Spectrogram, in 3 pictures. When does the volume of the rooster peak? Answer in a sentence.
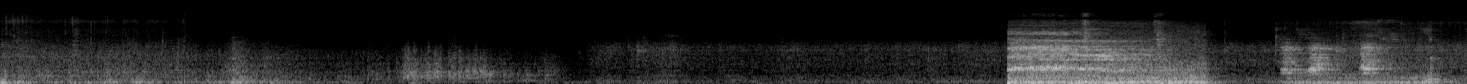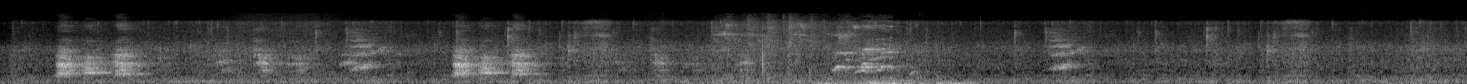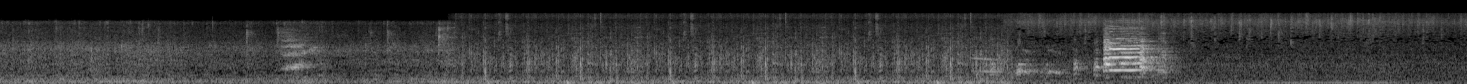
The volume of the rooster peaks at 41 seconds.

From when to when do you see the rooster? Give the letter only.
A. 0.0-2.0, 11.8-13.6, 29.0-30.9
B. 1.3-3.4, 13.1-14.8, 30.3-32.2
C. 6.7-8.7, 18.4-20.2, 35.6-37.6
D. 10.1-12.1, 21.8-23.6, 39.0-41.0
D.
